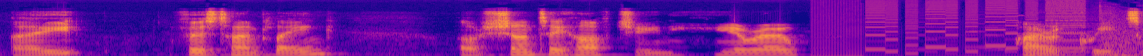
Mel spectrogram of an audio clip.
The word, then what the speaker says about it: Shantae: Official pronunciation of Shantae there. I used to say Shanty because that's the pun, isn't it?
